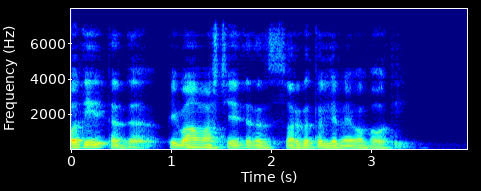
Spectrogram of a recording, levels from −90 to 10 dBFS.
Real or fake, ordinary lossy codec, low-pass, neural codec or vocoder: fake; none; 7.2 kHz; autoencoder, 48 kHz, 32 numbers a frame, DAC-VAE, trained on Japanese speech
